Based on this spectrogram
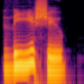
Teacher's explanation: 面的 put,末尾不用发出声音。后面这个 THE,注意在这里读作 V,读作 V,字母 E 发它本身的发音 E。后面的 issue 字母 I 对应的是元音 I，那这里呢是属于两个元音放在一起，但这一次呢前面的元音它是元音 I 结尾的，所以中间会加上一个半元音 I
